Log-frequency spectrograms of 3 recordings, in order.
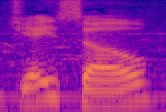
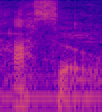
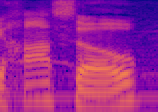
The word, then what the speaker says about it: Jaso: it second in eight oh I'm being told that it's pronounced ah so okay well I'm well the field announcer made the same mistake as I did anyway so Brady ha so Addison Weaver the quarterback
